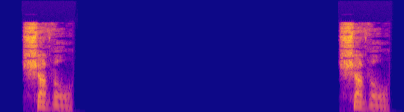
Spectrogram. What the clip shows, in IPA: ˈʃʌv.əl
